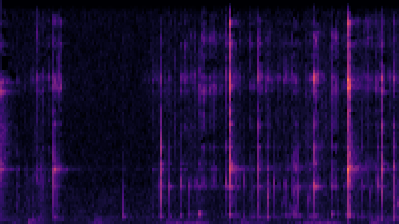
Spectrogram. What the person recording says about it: tapping on this strange little ceramic jar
